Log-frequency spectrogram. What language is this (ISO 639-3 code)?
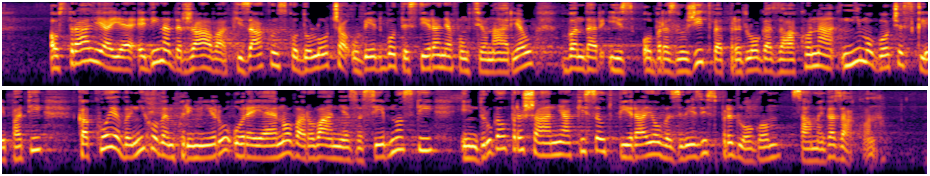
slv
